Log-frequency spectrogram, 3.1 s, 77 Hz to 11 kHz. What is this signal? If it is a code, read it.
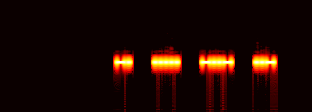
Morse code, heard as a keyed tone, about 47 wpm, spaced as for 26 wpm, 700 Hz. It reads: N5XU
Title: USA Call Signs - 4 Characters - 3x Character Spacing - 45wpm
